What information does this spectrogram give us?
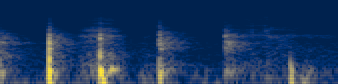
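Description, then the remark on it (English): Four or five sharp wooden knocks on a door, a Saved by the Bell-style knock, irregularly spaced with a short pause before the last one, moderately loud and with no talking. “Saved by the Bell knock.”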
